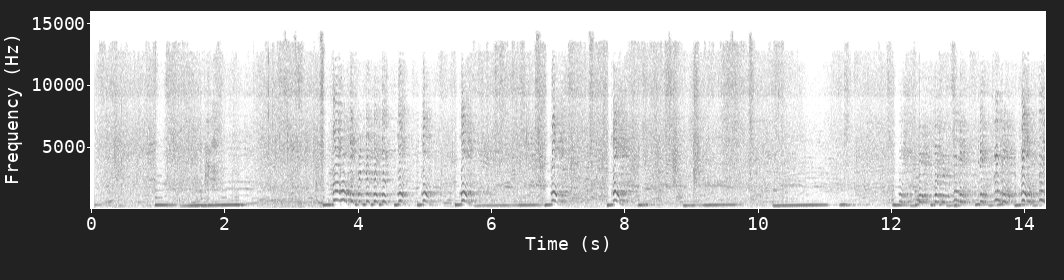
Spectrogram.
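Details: Gibbons at the Doué-la-Fontaine zoo, France, recorded in 2010, sing loud, rising whooping notes that build into quick, stacked series of hooting calls.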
